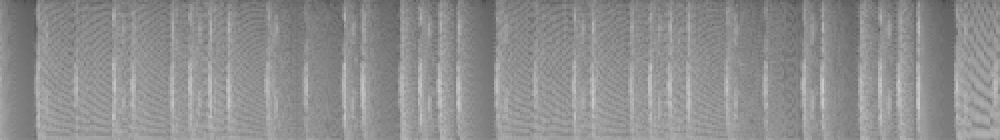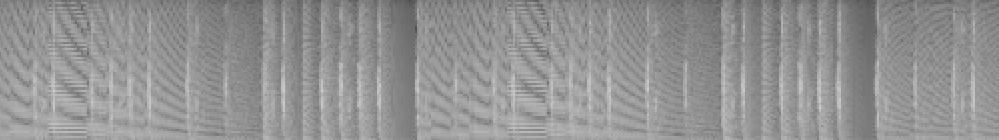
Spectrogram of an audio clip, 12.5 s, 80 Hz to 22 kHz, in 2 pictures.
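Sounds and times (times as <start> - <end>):
chiptune sound chip synthesizer: 0.0 - 12.4.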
